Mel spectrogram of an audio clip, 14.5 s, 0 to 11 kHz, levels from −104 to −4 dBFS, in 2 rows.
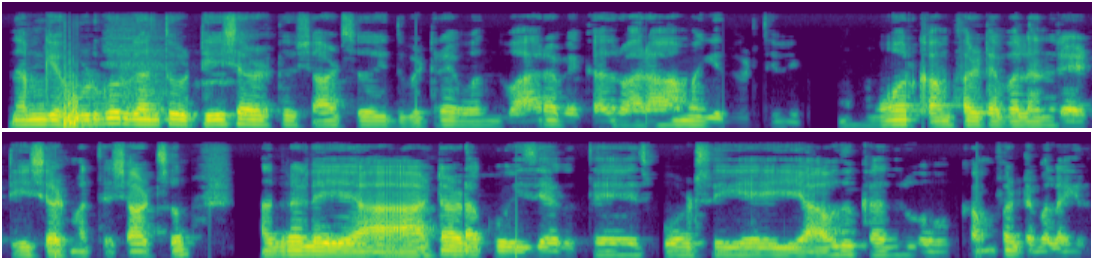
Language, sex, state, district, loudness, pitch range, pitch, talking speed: Kannada, male, Karnataka, Shimoga, -18 LUFS, 100-120 Hz, 105 Hz, 130 wpm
